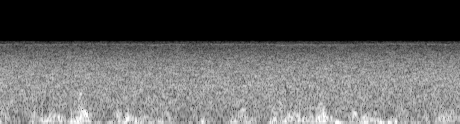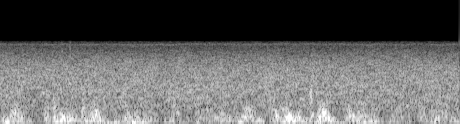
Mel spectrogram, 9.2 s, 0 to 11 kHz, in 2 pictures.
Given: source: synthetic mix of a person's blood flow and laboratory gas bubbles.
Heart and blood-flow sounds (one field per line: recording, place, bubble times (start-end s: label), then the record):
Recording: Doppler ultrasound of blood flow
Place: precordium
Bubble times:
5.18-5.38 s: bubbles
From the record:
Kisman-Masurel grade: 111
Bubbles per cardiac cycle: 1 to 2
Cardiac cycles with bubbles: 1 to 10%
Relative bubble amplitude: barely perceptible (0.100 to 0.250)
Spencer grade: 1 (occasional bubble signal discernible with the cardiac motion signal, with majority of cardiac periods free of bubbles)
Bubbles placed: anywhere in the cardiac cycle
